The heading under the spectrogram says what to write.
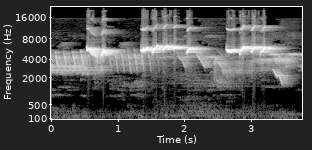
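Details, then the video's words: Song of a white-rumped shama used to trigger singing in other shamas: high clear whistles with quick downward-swooping notes, in phrases separated by brief pauses over faint low background rumble. "pancingan murai batu AGAR BUNYI jitu untuk JADIKAN murai batu GACOR EMOSI"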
